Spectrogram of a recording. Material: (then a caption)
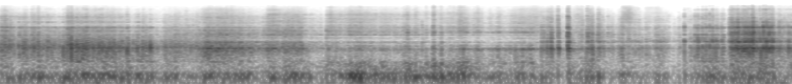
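Wood. Long nails scratch the lid of a hollow, tan carved wooden box, making slow, rough scraping strokes with a woody mid-range tone over a low rumble. The scratches come in uneven bursts and swells, growing louder and brighter near the end.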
